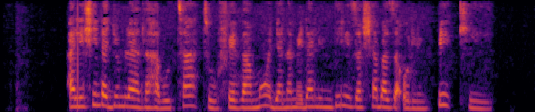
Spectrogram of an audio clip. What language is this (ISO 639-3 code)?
swa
